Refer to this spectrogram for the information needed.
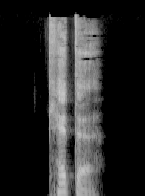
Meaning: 1. chain (series of interconnected rings, usually of metal) 2. necklace, bracelet, anklet (thin chain worn as jewelry) 3. chain, shackle, fetter (chain used to bind a person or animal)
- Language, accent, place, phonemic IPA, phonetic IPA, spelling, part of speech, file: German, Germany, Berlin, /ˈkɛtə/, [ˈkʰɛ.tʰə], Kette, noun, De-Kette.ogg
